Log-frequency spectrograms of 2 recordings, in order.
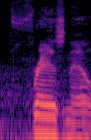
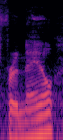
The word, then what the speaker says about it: Fresnel: framel lens or a Fresnel lens I think it's pronounced for a nail it's spelt Fresno so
